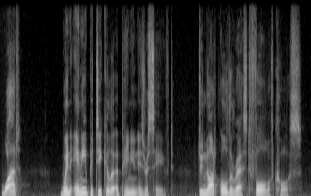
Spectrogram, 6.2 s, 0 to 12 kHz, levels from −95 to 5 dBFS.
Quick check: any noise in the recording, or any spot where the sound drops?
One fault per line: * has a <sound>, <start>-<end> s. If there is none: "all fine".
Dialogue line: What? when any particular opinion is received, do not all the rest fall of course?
all fine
